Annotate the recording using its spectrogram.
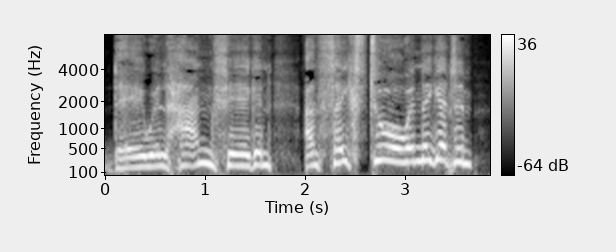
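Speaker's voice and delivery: scared, frightened voice, very high and rising. After hearing of a capture, one speaker warns another, in a frightened voice. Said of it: "said Toby in a frightened voice".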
